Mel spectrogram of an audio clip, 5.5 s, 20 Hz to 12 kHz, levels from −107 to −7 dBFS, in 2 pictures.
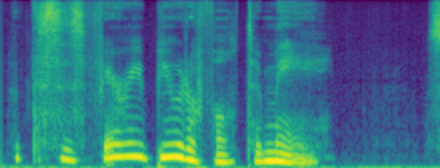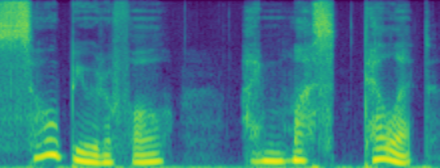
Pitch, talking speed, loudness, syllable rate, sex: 190 Hz, 130 wpm, -16 LUFS, 4.3 syllables/s, female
